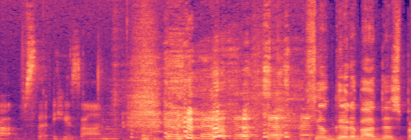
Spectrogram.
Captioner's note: both laughing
